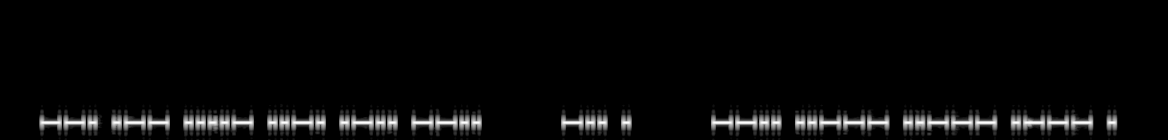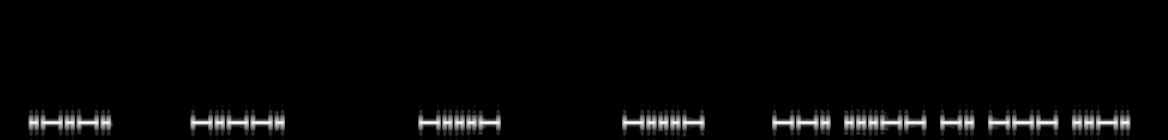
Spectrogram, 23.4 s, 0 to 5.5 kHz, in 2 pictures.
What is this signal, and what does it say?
Morse code, heard as a keyed tone, about 20 wpm, 700 Hz. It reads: GW4FLZ DE Z22JE <AR> <KN> <BT> <BT> G3NOF
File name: UK MASTER QSOs TRAINING / 20WPM / UK MASTER QSOs 0035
